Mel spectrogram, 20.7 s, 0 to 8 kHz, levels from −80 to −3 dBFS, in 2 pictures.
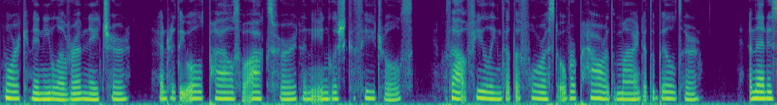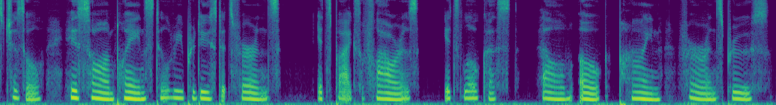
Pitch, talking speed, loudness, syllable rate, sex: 180 Hz, 150 wpm, -18 LUFS, 4.5 syllables/s, female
